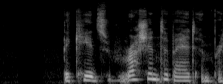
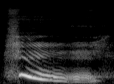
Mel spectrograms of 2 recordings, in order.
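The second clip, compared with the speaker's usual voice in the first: thinking hum; 8 dB louder than usual. A narrator's reading. Bluey thinks.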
